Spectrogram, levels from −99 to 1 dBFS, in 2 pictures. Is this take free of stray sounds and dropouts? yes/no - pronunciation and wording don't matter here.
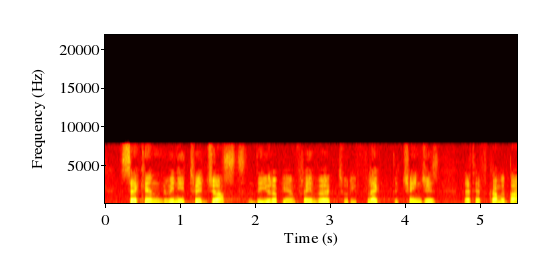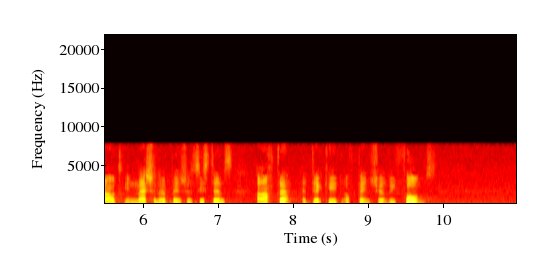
yes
